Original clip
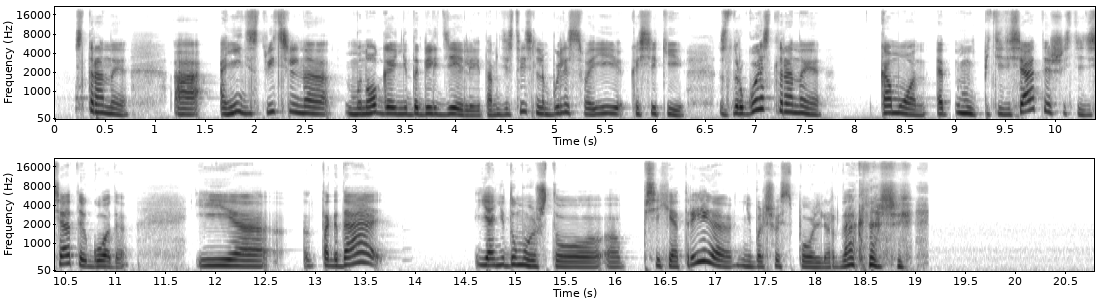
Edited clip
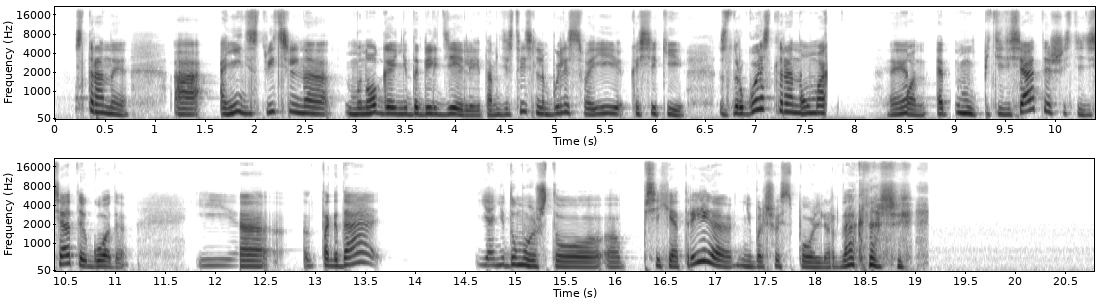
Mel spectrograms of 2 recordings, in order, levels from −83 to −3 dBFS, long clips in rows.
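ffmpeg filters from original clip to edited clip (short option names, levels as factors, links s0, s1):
-filter_complex "[0:a]asplit=6[s0][s1][s2][s3][s4][s5];[s0]atrim=end=7.472[s6];[s1]atrim=start=7.468:end=8.532,asetpts=PTS-STARTPTS,areverse[s7];[s2]atrim=start=8.528:end=12.26,asetpts=PTS-STARTPTS,afade=t=out:st=2.292:d=1.44[s8];[s3]atrim=start=12.26:end=13.67,asetpts=PTS-STARTPTS,afade=t=in:d=0.004:c=hsin,afade=t=out:st=0.98:d=0.43:silence=0.11885[s9];[s4]atrim=start=13.67:end=14.63,asetpts=PTS-STARTPTS,volume=0.119[s10];[s5]atrim=start=14.63,asetpts=PTS-STARTPTS,afade=t=in:d=0.43:silence=0.11885[s11];[s6][s7]acrossfade=d=0.004:c1=hsin:c2=hsin[s12];[s8][s9][s10][s11]concat=n=4:v=0:a=1[s13];[s12][s13]acrossfade=d=0.004:c1=hsin:c2=hsin"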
